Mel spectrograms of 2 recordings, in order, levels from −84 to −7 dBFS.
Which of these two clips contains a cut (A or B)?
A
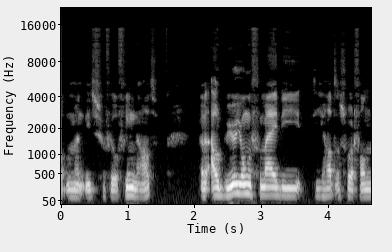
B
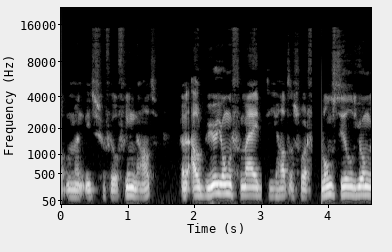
B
